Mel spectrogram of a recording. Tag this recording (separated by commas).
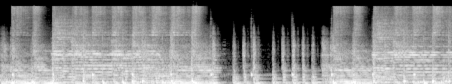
Music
